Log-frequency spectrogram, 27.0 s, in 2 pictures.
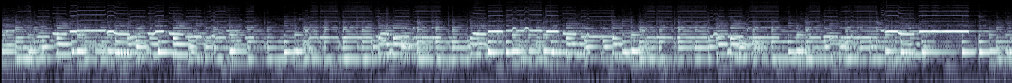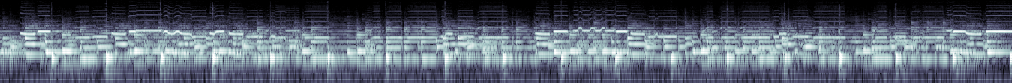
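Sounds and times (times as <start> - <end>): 
Ethiopian mezmur instrumental music: 0.0 - 26.9.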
